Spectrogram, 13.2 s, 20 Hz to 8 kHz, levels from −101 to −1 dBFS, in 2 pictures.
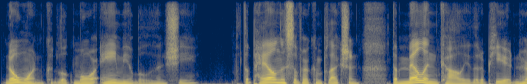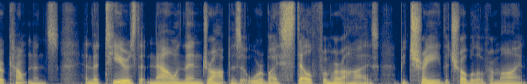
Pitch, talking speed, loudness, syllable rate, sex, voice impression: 130 Hz, 195 wpm, -22 LUFS, 5.3 syllables/s, male, masculine, adult-like, slightly cool, sincere, friendly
